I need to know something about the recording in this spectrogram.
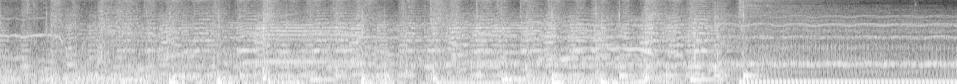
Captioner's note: goats bleating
